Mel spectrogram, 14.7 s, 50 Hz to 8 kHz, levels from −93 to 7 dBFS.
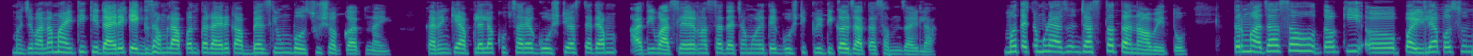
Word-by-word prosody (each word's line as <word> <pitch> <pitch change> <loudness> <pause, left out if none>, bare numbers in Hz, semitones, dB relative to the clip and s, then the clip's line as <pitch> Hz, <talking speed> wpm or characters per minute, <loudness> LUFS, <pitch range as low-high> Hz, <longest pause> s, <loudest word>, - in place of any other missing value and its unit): म्हणजे 230 0 -8
मला 230 +3 0
माहिती, 260 0 +1
की 265 - +1
डायरेक्ट 235 +4 +6
एक्झामला 225 +1 +4
आपण 235 +2 +1
तर 245 - +2
डायरेक्ट 225 +1 +2
अभ्यास 220 +1 0
घेऊन 235 0 -8
बसू 230 0 -3
शकत 195 -2 -2
नाही. 155 -1 -10 0.4
कारण, 215 +1 -1
की 245 - -1
आपल्याला 230 +2 +1
खूप 250 -2 -14
साऱ्या 240 -1 +1
गोष्टी 230 +2 -3
असतात. 240 +1 -3
त्या 230 -1 +3 0.3
आधी 195 +5 +1
वाचलेल्या 220 +1 +3
नसतात. 220 +1 -3
त्याच्यामुळे 220 +1 -3
त्या 225 - -1
गोष्टी 225 +3 -7
क्रिटिकल 235 0 +1
जातात 195 -2 +1
समजायला. 170 -5 -8 0.7
मग 285 +3 0
त्याच्यामुळे 295 +2 +1
अजून 275 0 -1
जास्त 275 +2 +1
तणाव 205 -7 +3
येतो. 165 0 -7 0.5
तर 280 - +4
माझं 295 0 +3
असं 310 +2 0
होतं, 295 -5 -1
की 310 0 -1
अ, 240 +1 -1
पहिल्यापासून 265 +2 +1
230 Hz, 180 wpm, -23 LUFS, 215-260 Hz, 0.7 s, डायरेक्ट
